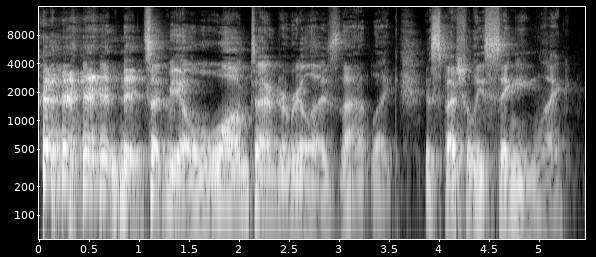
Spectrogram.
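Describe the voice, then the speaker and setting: Speaking at a fairly slow pace, a man lets his pitch swing very widely. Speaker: independent musician. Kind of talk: interview. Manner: halting, many fillers.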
